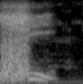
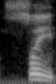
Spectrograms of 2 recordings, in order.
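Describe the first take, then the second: First: The s sound is made as sh. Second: The s sound is heavy and emphatic. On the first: The speaker calls it wrong. "Bukan juga shi" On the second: The speaker calls it right. "Pakai so ya"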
